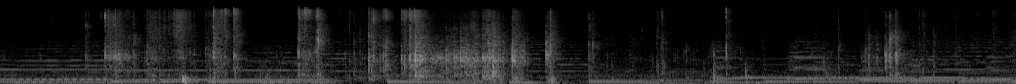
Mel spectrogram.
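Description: Background music with a steady bass line. Over it, duct tape is ripped off a package in several short tearing pulls, with crinkling as the removed tape is scrunched up.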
